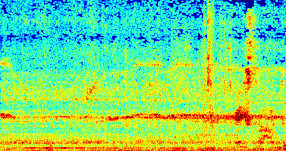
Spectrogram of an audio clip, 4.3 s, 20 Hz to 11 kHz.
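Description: Interior running sound of a Mercedes-Benz Citaro O530G articulated bus on the move: the OM457hLA straight-six diesel gives a steady low rumble, with a steady high whine over it.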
